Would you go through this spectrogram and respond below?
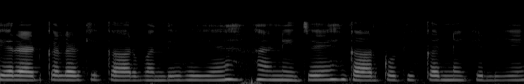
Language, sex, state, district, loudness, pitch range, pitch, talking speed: Hindi, female, Bihar, Madhepura, -44 LUFS, 195-210 Hz, 200 Hz, 185 wpm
